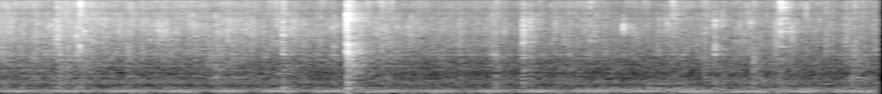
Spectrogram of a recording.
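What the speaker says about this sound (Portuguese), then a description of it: "fritando aqui no quente da frigideira" An egg fries in a hot pan for tapioca with the heat turned off, a soft, steady sizzle broken by faint crackles and a few light clicks of a spoon.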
